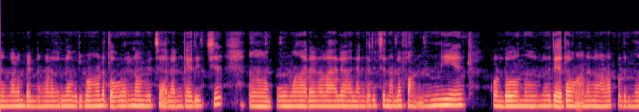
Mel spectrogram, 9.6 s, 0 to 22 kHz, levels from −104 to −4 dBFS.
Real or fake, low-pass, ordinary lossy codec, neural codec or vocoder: fake; none; none; codec, 16 kHz, 4 kbps, FreqCodec, larger model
